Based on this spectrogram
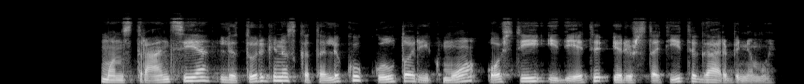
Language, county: Lithuanian, Šiauliai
